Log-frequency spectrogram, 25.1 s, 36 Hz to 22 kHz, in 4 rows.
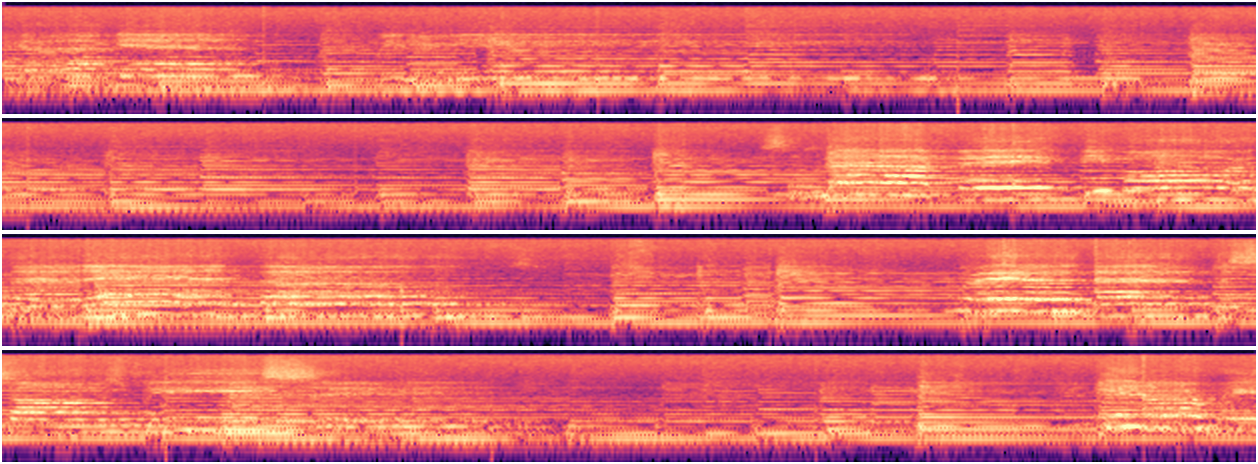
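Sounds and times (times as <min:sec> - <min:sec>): voices singing: 0:00.0 - 0:05.6, 0:09.5 - 0:16.6, 0:17.2 - 0:21.8, 0:23.4 - 0:25.0
electric guitar: 0:00.0 - 0:25.0
strummed acoustic guitar: 0:00.0 - 0:25.0.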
